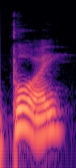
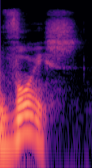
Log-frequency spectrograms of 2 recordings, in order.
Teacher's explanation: instead of pronouncing beta like b as in boy you pronounce it as v as in voice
